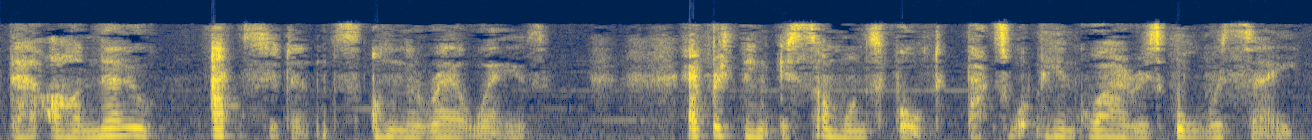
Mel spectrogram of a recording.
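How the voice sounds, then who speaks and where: A woman playing a guilt-ridden, stubborn grown daughter in a radio drama, speaking in a halting, anguished, bitter confession that often drops to a murmur. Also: deep voice, a little mellow, a little hiss or hum, rough recording. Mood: bitter, ashamed.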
